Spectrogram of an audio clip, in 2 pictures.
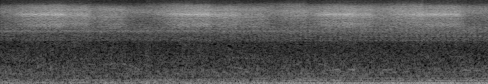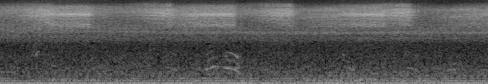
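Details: On a hot Saturday at Table Rock Lake, southern Missouri, shoreline cicadas keep up a steady high-pitched rasping drone, pulsing roughly once a second, over a low rumble of boat engines and a brief faint higher whistle.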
